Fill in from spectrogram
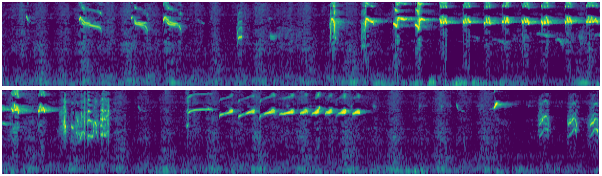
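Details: Asian pied starling delivering a long varied song, with squeaky whistles, a series of quick repeated chips, a harsh buzzy burst and high trilled whistles.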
